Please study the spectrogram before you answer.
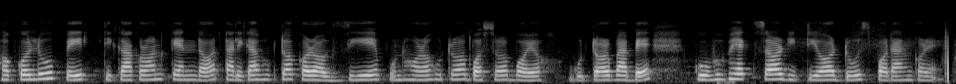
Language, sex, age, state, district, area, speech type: Assamese, female, 30-45, Assam, Lakhimpur, rural, read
